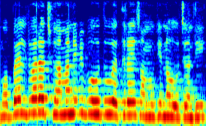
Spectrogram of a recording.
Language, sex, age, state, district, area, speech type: Odia, female, 30-45, Odisha, Dhenkanal, rural, spontaneous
